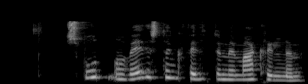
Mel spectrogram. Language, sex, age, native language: Icelandic, female, 40-49, Icelandic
